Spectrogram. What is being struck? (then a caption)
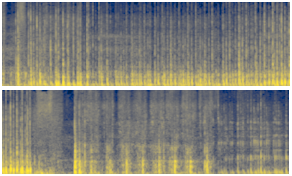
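Cardboard box. A medium-size printed cardboard box for a Yeti microphone, held in the hands, is scratched and tapped with fingernails. A dense, continuous scratching runs for about four seconds, then after a brief pause it gives way to quick, separate, dull taps with a low, hollow body.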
